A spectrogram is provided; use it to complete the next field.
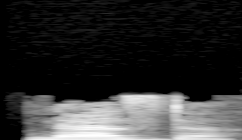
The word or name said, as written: nasda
